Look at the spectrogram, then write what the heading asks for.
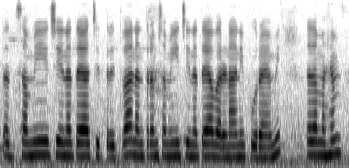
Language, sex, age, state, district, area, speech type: Sanskrit, female, 18-30, Karnataka, Dharwad, urban, spontaneous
